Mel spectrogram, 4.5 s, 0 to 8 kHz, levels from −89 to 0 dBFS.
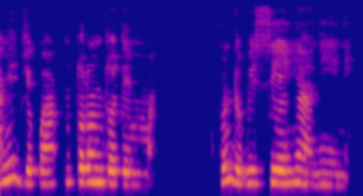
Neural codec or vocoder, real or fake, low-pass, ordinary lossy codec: none; real; 7.2 kHz; none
